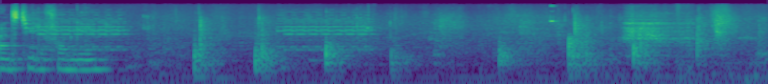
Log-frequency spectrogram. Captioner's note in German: Telefonklingel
